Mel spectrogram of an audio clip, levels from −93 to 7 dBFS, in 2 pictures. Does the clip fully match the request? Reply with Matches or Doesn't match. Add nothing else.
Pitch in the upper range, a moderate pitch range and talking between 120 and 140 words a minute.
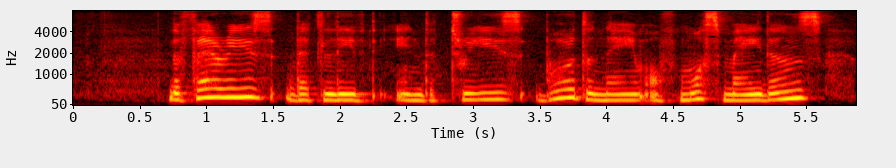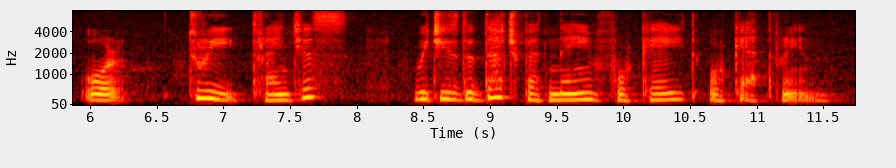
Matches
